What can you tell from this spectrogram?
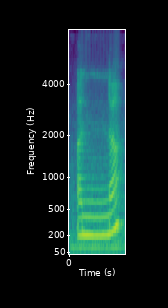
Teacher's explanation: نون مشدد ہے، یہاں پہ ہم غنہ کریں گے، 2 کاؤنٹ کریں گے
